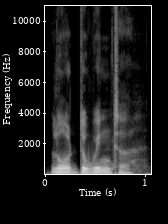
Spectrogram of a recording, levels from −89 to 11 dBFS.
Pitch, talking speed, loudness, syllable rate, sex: 120 Hz, 170 wpm, -14 LUFS, 4.8 syllables/s, male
